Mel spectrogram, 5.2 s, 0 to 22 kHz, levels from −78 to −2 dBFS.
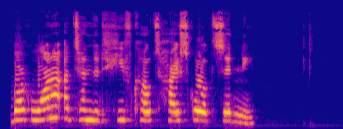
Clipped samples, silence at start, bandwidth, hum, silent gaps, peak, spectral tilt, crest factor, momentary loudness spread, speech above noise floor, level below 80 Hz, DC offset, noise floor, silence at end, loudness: under 0.1%; 0.15 s; 16 kHz; none; none; -2 dBFS; -2 dB/octave; 14 dB; 11 LU; 55 dB; -68 dBFS; under 0.1%; -70 dBFS; 1.35 s; -15 LUFS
